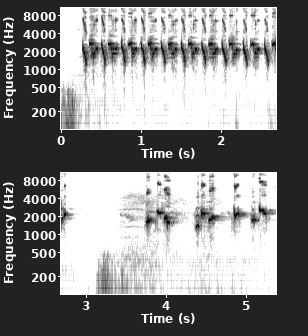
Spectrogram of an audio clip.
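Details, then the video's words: A yellow-vented bulbul in fighting 'ropel' song used to provoke replies from other bulbuls: a fast rattling burst of about a dozen chattering notes, a short gap, then slower liquid whistled phrases, with brief low thuds. "trucukan gacor TARUNG ROPEL PANJANG pancingan trucukan agar bunyi jadikan burung trucuk gacor NYAUT"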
